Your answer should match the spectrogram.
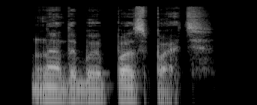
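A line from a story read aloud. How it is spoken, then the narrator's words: Abrupt. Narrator (Russian): Лейгур резко добавил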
